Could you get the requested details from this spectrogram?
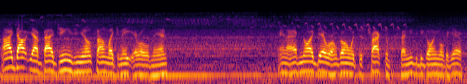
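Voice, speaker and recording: A man's voice: medium pitch, fairly even intonation, moderate pace, noisy background. A man in his fifties casually chatting with viewers while playing a game, rambling, joking and laughing at himself. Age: 50s. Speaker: gaming streamer.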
